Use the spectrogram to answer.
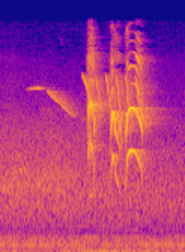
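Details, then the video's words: Great kiskadee calling while feeding in Costa Rica: a thin falling whistle, then a quick run of harsh arched squawky notes, with a constant low background hum. "Great Kiskadee Calling and Feeding"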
